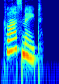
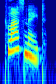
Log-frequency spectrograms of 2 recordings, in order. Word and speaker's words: classmate: Classmate. Classmate. – 日本語ではクラスメートだけれど、英語ではクラスの方を強く発音するよ。そして単語の最後はとではなくトと発音しよう。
